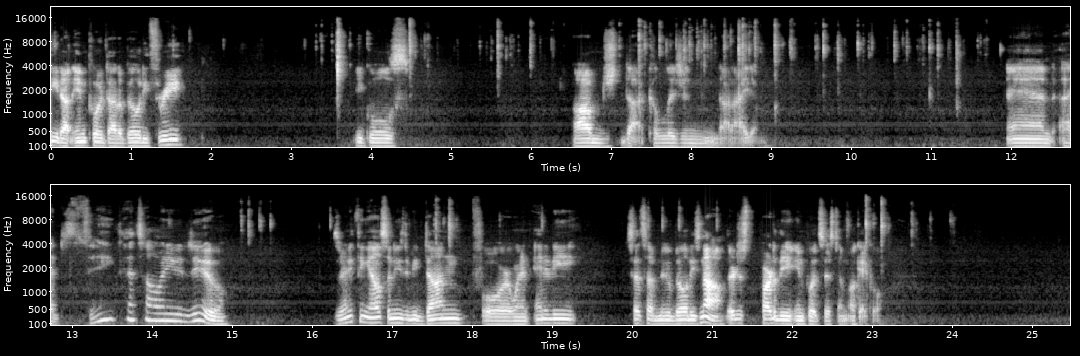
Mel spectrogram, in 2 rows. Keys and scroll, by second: 0.0-0.3 typing, 1.4-2.2 typing, 5.2-10.4 typing, 13.1 typing, 15.0 super+j, 17.1-18.5 typing, 19.7 j, 20.8-21.9 typing, 25.0 typing.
